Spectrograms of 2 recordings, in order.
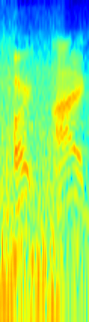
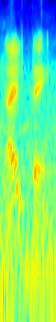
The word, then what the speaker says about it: arte: But yeah, let's go look at some art. Art. How do you say art in Spanish? Arta. Art. Arte.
